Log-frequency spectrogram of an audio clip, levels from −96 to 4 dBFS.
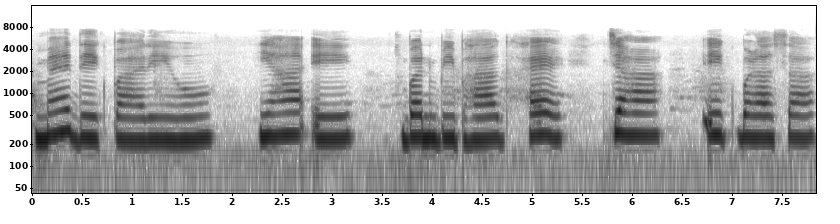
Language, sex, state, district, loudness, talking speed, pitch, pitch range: Hindi, female, Bihar, Kaimur, -18 LUFS, 105 wpm, 245 Hz, 235-260 Hz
